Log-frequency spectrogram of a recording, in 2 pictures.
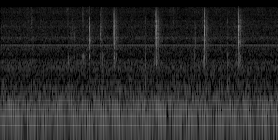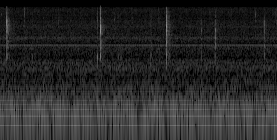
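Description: Short electronic blips tick several times in quick succession.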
